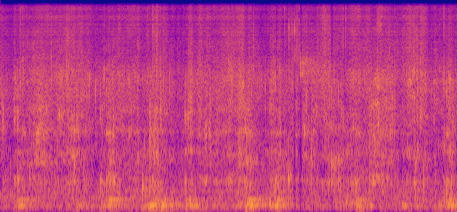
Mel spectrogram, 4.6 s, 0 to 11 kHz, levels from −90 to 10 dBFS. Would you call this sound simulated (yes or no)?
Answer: yes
